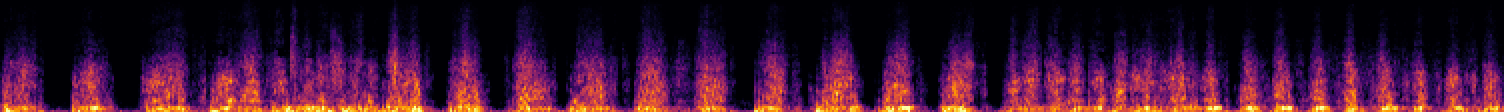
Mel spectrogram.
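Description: Fingertips rapidly scratch and rub a black foam microphone windscreen, producing fast, uneven bursts of dense, rough, low-heavy scraping. The sound is a close, muffled rumble with little high content, pulsing steadily without clear gaps.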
